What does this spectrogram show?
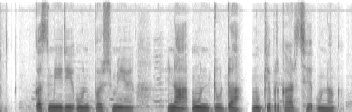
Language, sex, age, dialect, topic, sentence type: Maithili, female, 18-24, Bajjika, agriculture, statement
